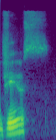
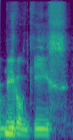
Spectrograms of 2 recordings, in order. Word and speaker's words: Betelgeuse: I've heard YouTube videos that say Beetlejuice. Beetlejuice or Betelgeuse. Yeah. Because it's a translation of a mispronunciation of an Arabic word, so there's no real correct syntax on it, from what I've heard.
